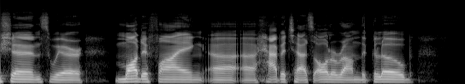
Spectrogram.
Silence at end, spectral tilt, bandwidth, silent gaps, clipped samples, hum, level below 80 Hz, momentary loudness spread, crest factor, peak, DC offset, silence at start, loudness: 0.55 s; -5.5 dB/octave; 12.5 kHz; none; under 0.1%; none; -68 dBFS; 6 LU; 20 dB; -2 dBFS; under 0.1%; 0 s; -20 LUFS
